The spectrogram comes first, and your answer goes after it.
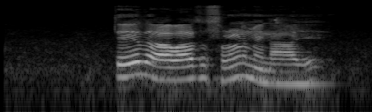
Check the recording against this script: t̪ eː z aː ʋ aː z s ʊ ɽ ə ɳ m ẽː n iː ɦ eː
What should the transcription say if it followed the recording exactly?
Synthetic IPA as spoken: t̪ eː z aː ʋ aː z s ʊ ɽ ə ɳ m ẽː n aː ɦ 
